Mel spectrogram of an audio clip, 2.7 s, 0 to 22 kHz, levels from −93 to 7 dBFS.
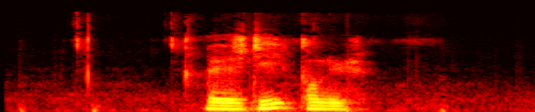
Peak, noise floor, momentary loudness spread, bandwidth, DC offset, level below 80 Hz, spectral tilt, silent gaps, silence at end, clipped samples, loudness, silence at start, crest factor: -4 dBFS; -52 dBFS; 22 LU; 11 kHz; under 0.1%; -48 dBFS; -7.5 dB/octave; none; 0.9 s; under 0.1%; -17 LUFS; 1 s; 18 dB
